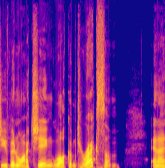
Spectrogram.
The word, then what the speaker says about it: Wrexham: So Wrexham, Wrexham spelled Wrexham, is Oh, actually a town in Wales. I would have And totally failed that spelling bee yes, question. Oh, it doesn't necessarily, it's not spelled like it sounds.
